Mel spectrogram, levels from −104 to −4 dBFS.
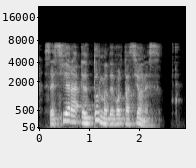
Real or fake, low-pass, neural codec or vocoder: fake; 7.2 kHz; codec, 16 kHz, 4 kbps, FunCodec, trained on LibriTTS, 50 frames a second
